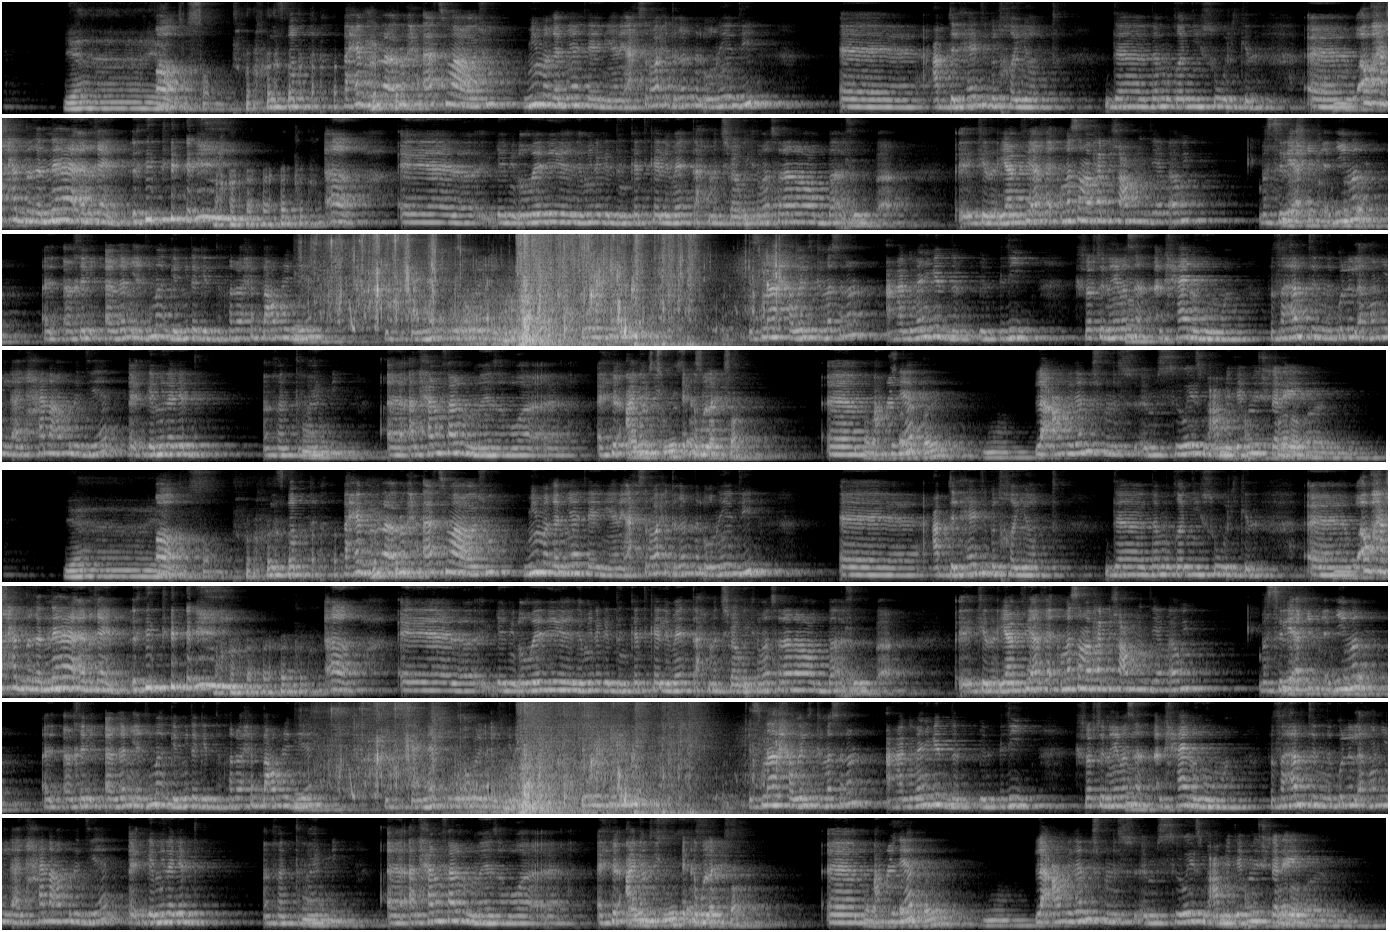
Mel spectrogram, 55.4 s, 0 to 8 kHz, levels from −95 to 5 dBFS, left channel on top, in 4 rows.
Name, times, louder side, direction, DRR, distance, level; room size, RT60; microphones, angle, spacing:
voice 1, 0.6-2.8 3.6-4.0 13.3-13.6 16.0-17.1 22.3-22.6 26.6-27.0 27.3-27.5 30.6-30.9 33.8-34.1 38.9-39.2 44.6-44.9 47.8-49.0 50.2-51.0 51.4-51.7 53.7-55.1, left 1 dB, 45° left, 6 dB, 1.5 m, -36 dB
voice 2, 2.6-3.0 3.4-7.5 8.4-10.4 11.0-16.3 17.1-22.8 23.4-25.8 26.4-27.5 28.1-30.8 31.5-32.9 33.5-34.2 35.2-36.3 36.6-38.0 38.5-40.0 40.4-43.5 44.2-44.9 45.4-47.2 47.5-48.7 49.8-50.7 51.9-54.6, equal, 10° right, 3 dB, 2.0 m, -32 dB
sound 1, 30.7-35.5 35.8-35.9, left 4 dB, 80° left, 1.1 m, -31 dB
13.5 x 12.5 x 8.0 m, 1.1 s
head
